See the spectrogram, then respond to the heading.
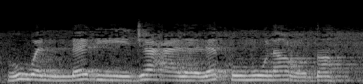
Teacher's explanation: إذا كانت هنا همزة وفوقها الفتح، إذا حذفت الهمزة ونقلت الحركة تاع الهمزة إلى الحرف اللي قبلها وأصبحت تنطق الأرض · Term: نقل حركة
